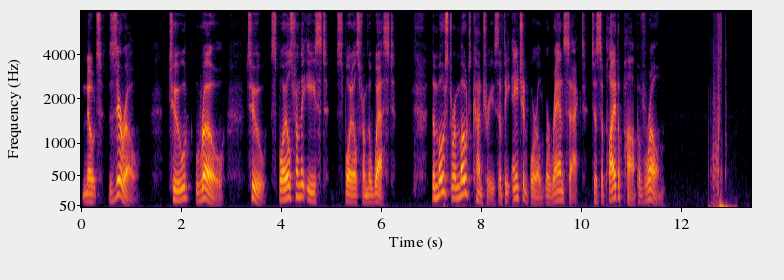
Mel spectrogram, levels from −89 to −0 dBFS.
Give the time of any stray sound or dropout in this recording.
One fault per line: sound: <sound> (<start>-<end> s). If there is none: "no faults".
sound: squeak (12.5-13.1 s)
